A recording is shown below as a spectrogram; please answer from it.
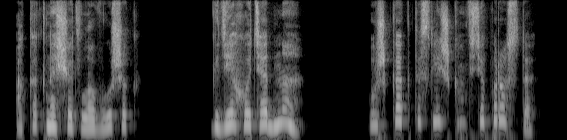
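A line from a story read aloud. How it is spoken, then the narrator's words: Quiet question. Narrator (Russian): Айлина негромко спросила у Рована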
